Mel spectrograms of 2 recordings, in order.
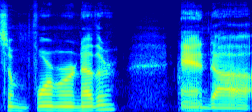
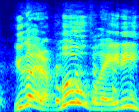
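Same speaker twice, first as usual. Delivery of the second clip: higher, louder yell at the lady; louder mock warning to the lady; mock warning shout; 7 semitones higher, 5 dB louder than usual. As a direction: bark it out as a joke warning. Mock warning in fart story.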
